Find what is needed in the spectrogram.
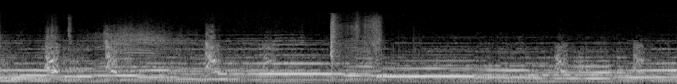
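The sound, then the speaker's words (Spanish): Sharp yips and barks from a dog keeping a flock of sheep together in a meadow. A few brief bursts rise over a steady, sustained tonal background. “En el prado pasta un rebaño de ovejas que un perro mantiene juntas.”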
